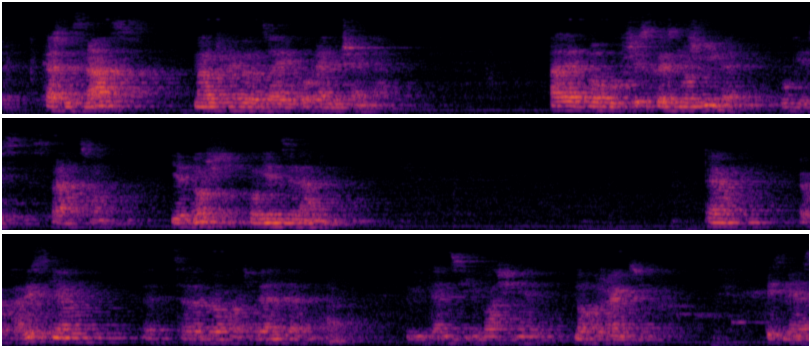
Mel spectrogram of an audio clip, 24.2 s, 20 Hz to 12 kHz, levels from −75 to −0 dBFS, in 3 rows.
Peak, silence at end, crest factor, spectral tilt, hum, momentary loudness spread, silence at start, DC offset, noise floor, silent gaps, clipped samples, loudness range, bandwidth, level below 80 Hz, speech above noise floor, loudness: -16 dBFS; 0 s; 22 dB; -4.5 dB/octave; none; 17 LU; 0 s; under 0.1%; -63 dBFS; none; under 0.1%; 7 LU; 11 kHz; -74 dBFS; 28 dB; -36 LUFS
